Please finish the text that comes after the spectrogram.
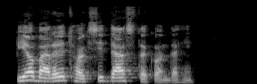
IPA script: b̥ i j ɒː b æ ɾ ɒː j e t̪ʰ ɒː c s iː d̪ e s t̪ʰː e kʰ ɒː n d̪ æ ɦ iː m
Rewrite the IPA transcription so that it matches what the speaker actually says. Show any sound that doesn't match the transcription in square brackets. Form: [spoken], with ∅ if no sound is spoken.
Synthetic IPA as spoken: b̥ i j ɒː b æ ɾ ɒː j e t̪ʰ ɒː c s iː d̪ [æ] s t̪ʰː e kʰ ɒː n d̪ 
